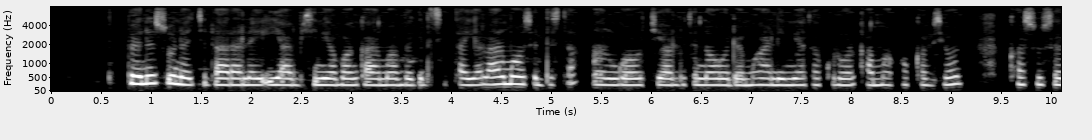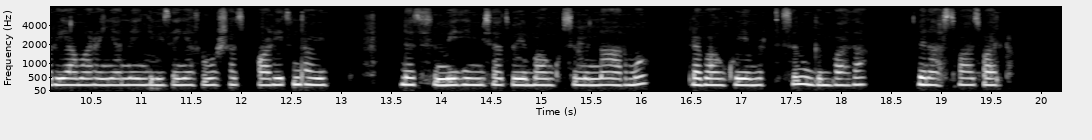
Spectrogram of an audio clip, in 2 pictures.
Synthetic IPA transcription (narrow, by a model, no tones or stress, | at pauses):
b̥ənɨsʼunət͡ʃʼːd̪aɾalajjɛabisinijabaŋkʰaɾmabəɡɨlsʼjɪt̪ʰːajːalaɾmawsɨd̪ːɨst̪ʰanɡʷawo̞t͡ʃːjalːut̪ʰɨnːawɔd̪əməhaljɛmːijat̪ʰəkːuɾwɔɾt̪ʼamːakʰːokʰːəβsiho̞n | kʰəsusɨɾjɛamaɾəɲːanːajɨŋɡɨlizəɲːasɨmoʃasʼbaljɛt̪ʼɨnt̪ʰawi | nːət̪sɨmːe̞t̪jɛmːisət̪ʼəwjɛbaŋkʰu̥sɨmɨnːaːɾma | ləβaŋkʰujɛmɨɾt̪ʰsɨmɡɨmbat̪ʰa | mɨnast̪ʰəwasʼwalːəhu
